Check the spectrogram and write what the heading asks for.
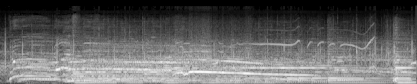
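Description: Live band music with singing over acoustic guitar and double bass, settling about a second and a half in onto a long sustained chord with a held note sliding slowly downward, the close of a song.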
